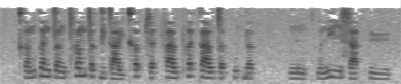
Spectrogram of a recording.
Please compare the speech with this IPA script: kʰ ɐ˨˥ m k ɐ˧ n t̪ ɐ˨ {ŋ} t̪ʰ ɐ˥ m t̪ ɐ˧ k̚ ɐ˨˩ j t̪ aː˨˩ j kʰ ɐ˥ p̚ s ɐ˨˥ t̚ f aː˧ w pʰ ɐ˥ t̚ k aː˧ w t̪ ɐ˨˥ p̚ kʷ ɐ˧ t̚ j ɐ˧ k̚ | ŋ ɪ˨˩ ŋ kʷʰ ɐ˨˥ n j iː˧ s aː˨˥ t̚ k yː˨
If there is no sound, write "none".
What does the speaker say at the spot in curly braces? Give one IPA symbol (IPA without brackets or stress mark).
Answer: ŋ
